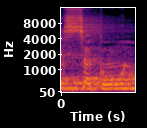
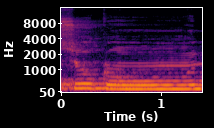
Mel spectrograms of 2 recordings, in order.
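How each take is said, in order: First: سکون said "sakoon", with an a first; children's mispronunciation. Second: سکون slowly as "su-koon", with a u first; correct pronunciation. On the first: Teacher quoting how children will read it, mispronunciation. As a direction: say سکون as "sa-koon". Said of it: "بچے پڑھیں گے لیکن درست". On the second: Teacher giving pupils the right vowel, correct pronunciation. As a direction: stretch سکون into "su-kooon". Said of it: "لیکن درست سکون". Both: Shown as a demonstration.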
